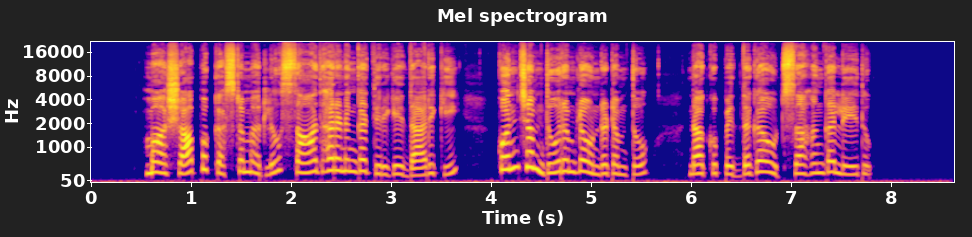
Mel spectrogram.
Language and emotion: Telugu, sad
